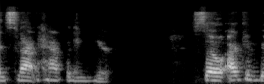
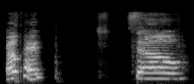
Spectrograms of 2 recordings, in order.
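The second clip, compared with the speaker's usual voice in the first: excited burst; 5 semitones higher, 9 dB louder than usual. Real, not acted. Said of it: "bursts back after long pause".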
